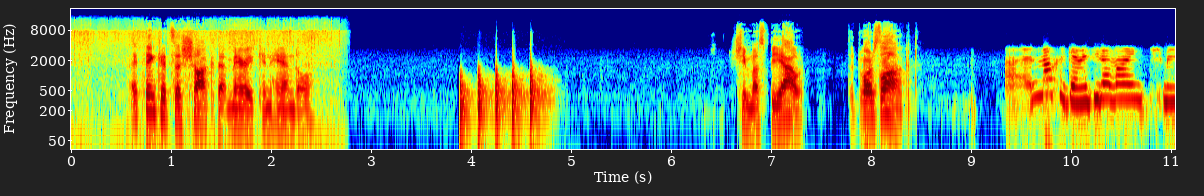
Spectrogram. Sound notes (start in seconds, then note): 3.9 knocking at door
